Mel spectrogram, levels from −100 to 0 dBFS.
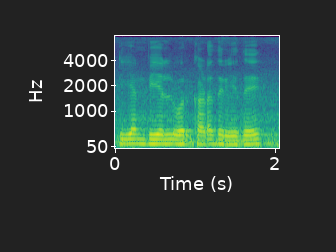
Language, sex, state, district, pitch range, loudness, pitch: Tamil, male, Tamil Nadu, Kanyakumari, 115-125 Hz, -12 LUFS, 120 Hz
